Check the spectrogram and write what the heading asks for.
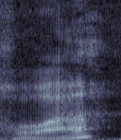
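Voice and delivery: "hoa" dipping, then swinging up; questioning upturn on "hoa"; interrogative tone. Shown as a demonstration. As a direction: draw "hoa" out into a rising tone. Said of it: "un accent interrogatif sur le mot hoa".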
